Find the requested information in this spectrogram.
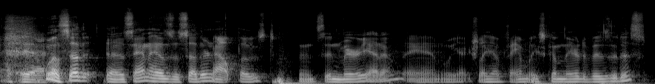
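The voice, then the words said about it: Slight Southern US accent. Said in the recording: “you got a little bit of a southern accent”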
